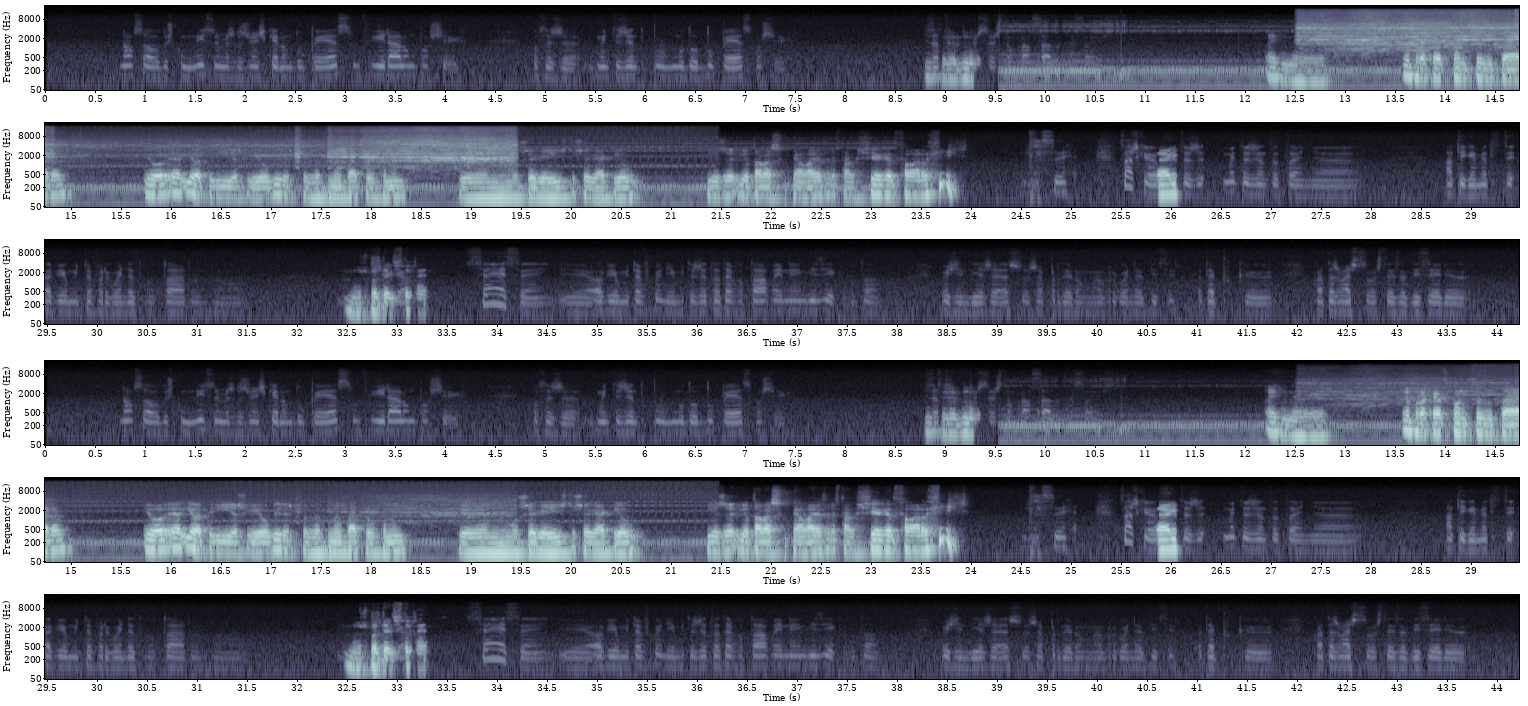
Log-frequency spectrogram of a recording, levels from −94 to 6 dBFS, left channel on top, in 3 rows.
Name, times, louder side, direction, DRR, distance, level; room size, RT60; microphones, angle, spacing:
voice 1, 0.7-4.2 4.5-7.5 8.8-10.7 24.5-27.9 28.3-31.5 31.9-32.1 32.4-33.2 33.7-37.9 38.1-40.8 41.1-43.8, equal, 5° left, 3.6 m, -49 dB
voice 2, 9.0-9.3 12.2-12.8 13.6-15.0 15.7-18.4 18.9-20.7 21.4-23.9 25.9-26.1 32.5-33.3, right 4 dB, 40° right, 0.4 m, -21 dB
sound 1, 9.5-23.3, left 1 dB, 70° left, 2.1 m, -43 dB
sound 2, 12.5-19.5, left 13 dB, 50° left, 0.3 m, -30 dB
sound 3, 14.2-21.5, right 3 dB, 15° right, 3.5 m, -48 dB
head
